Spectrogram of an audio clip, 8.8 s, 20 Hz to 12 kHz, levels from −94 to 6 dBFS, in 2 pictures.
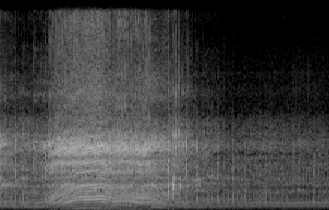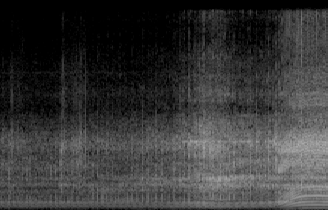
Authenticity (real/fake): real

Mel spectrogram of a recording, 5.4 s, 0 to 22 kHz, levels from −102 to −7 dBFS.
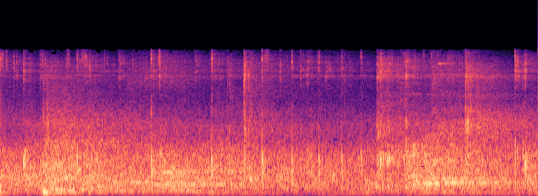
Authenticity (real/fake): real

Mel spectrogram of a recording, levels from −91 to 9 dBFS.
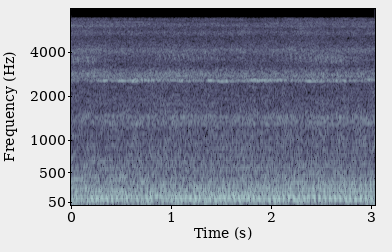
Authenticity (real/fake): real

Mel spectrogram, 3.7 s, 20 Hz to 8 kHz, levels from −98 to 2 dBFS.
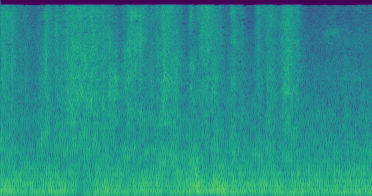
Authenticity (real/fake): fake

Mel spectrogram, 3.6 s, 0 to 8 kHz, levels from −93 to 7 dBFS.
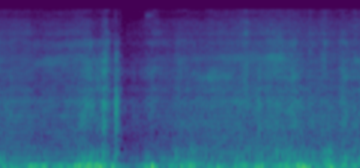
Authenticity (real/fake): fake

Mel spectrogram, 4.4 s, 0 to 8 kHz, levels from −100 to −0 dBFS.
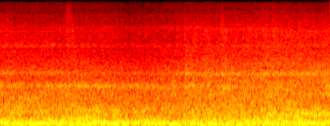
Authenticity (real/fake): real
